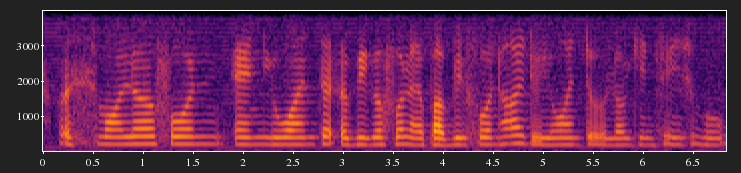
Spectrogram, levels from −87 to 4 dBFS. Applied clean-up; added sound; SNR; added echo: none; none; none; none.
